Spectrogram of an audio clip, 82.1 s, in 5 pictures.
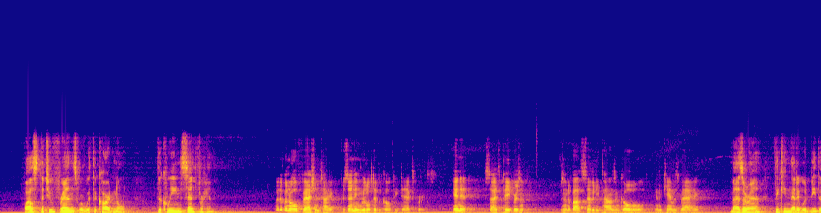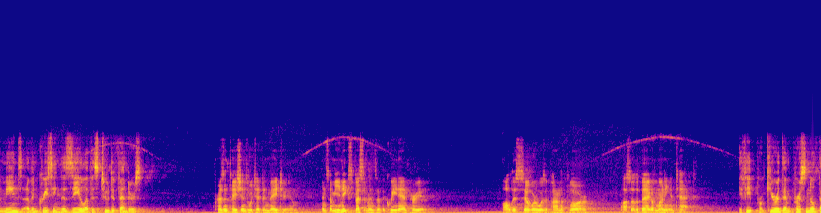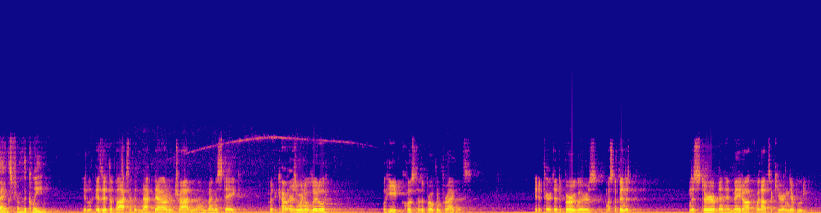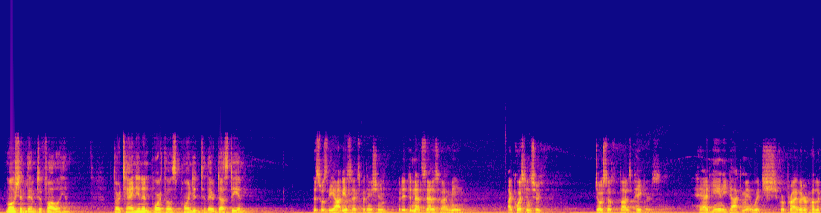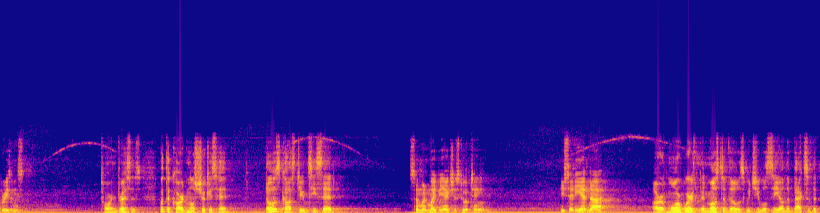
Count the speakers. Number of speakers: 2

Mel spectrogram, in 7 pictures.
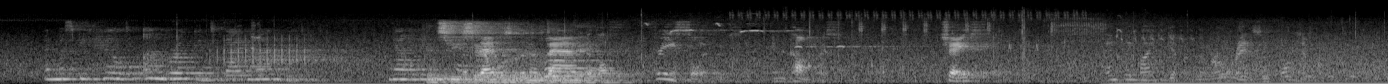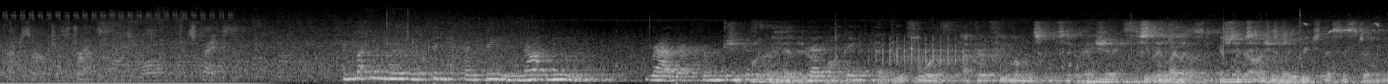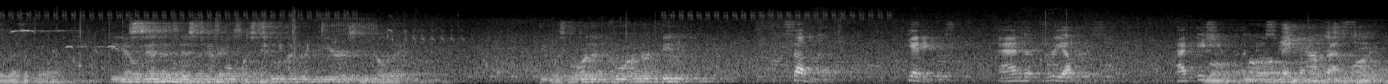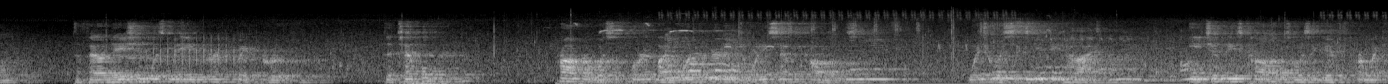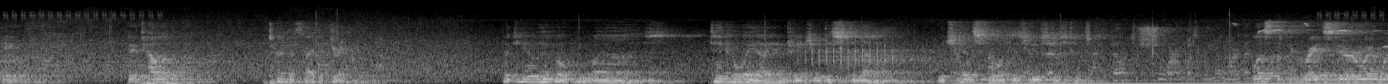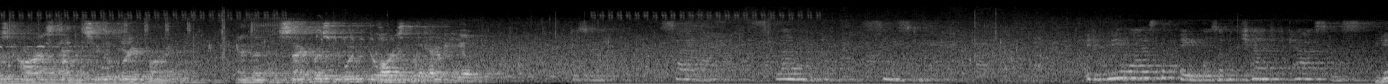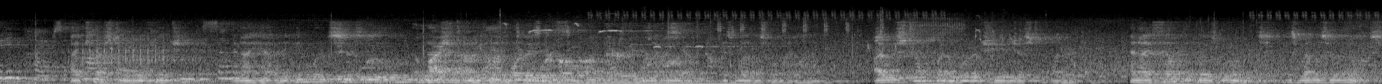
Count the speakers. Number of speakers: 7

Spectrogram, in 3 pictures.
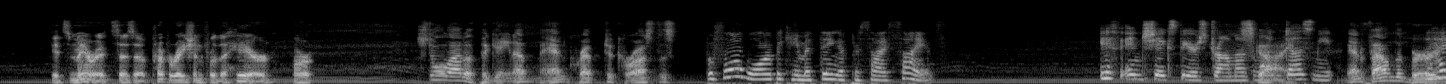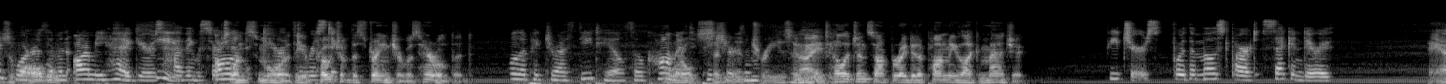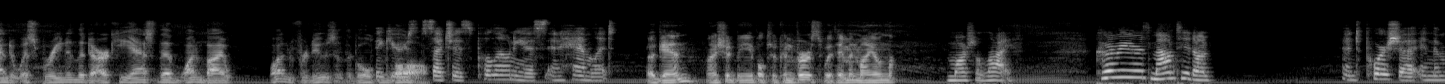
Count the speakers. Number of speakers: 4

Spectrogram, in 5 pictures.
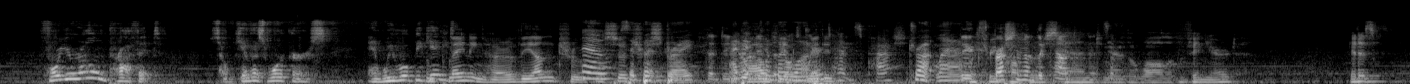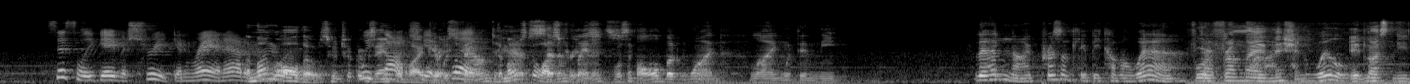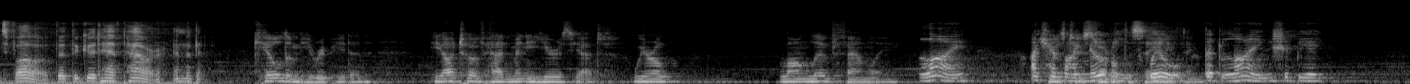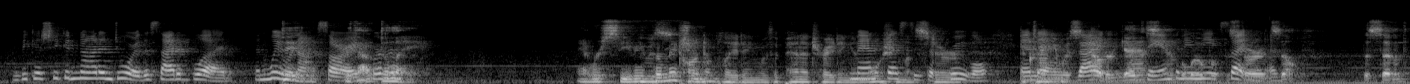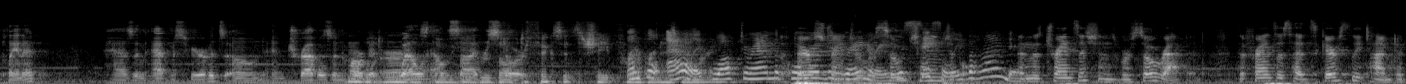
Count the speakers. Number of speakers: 10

